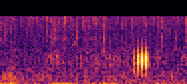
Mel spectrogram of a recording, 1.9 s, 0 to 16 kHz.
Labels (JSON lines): {"label": "biophony, damselfish", "recorder": "SoundTrap 500"}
